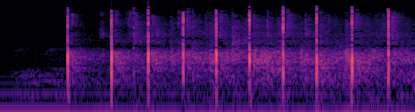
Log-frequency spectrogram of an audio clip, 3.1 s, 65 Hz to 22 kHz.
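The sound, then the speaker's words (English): A group claps hands in unison after a reading of Psalm 47 verse 1, 'Oh, clap your hands, all you peoples', about ten sharp, crisp claps at a steady, brisk beat, with no voices over them. “Oh, clap your hands, all you peoples.”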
